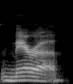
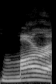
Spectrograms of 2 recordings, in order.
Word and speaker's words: Mara: In my head, it's Mara. And then I was like, oh, it's Mara.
